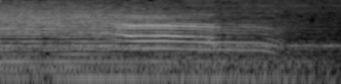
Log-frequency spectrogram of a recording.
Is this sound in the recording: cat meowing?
yes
